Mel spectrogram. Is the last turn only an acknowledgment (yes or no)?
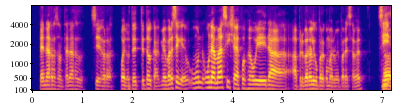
yes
